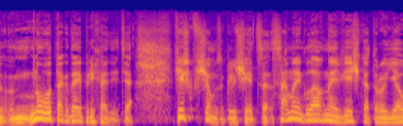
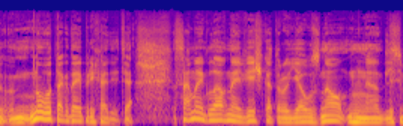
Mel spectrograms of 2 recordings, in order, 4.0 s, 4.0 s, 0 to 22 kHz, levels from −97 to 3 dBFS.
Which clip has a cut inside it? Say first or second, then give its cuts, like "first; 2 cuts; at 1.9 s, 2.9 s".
second; 1 cut; at 1.7 s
